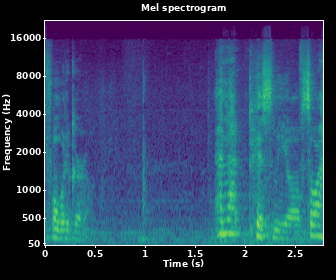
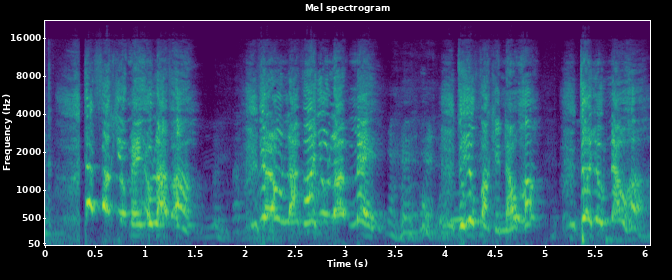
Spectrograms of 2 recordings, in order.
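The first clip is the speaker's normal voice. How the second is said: mock screaming girlfriend. Jealous girlfriend screams at him over [name], high shrieking mock voice. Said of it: "starts screaming at me".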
